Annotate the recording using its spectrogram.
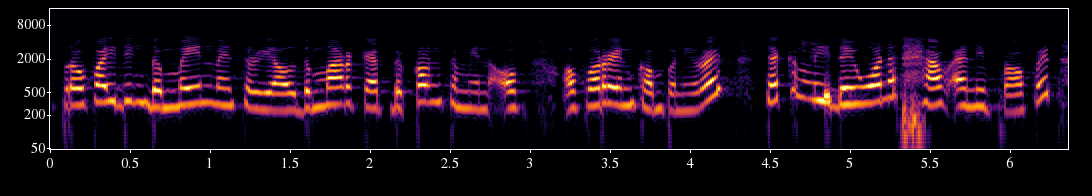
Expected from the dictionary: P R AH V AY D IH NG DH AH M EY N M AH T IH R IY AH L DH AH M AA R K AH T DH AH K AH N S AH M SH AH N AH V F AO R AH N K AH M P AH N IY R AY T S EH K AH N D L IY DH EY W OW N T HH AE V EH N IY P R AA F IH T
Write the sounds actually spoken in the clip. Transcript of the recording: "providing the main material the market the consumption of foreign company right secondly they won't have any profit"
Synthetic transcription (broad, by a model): P R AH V AY D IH NG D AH M EY N M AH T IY R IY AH L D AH M AA R K AH T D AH K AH N S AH M AH N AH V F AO R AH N K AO M P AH N IY R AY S S EH K AH N D L IY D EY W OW N T HH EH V EH N IY P R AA F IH T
